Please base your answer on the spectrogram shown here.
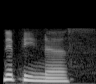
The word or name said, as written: nippiness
